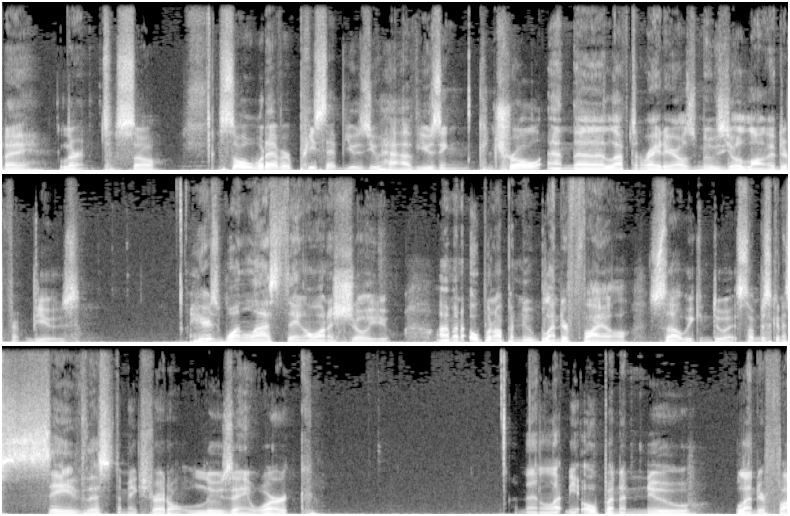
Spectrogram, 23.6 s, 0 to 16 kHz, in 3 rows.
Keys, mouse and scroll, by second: 18.7 ctrl+s, 21.4 click.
